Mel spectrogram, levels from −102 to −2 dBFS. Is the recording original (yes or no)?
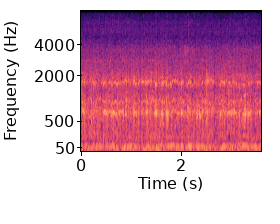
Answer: no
